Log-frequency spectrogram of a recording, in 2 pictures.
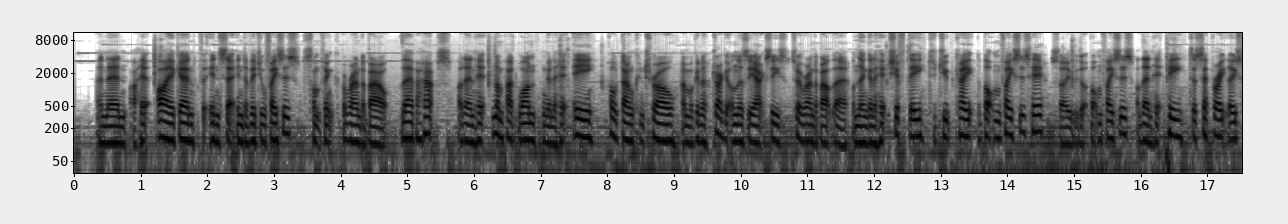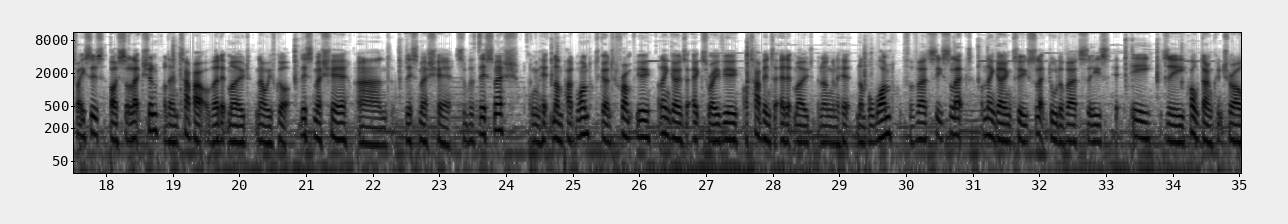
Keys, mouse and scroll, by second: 1.2 i, 4.8 click, 6.2 KP_1, 6.9 shift+middle click, 7.3 e, 9.6 ctrl+click, 12.3 shift+d, 13.0 right click, 13.5 middle click, 14.9 g, 15.5 right click, 16.4 p, 18.8 middle click, 19.0 Tab, 20.0 click, 20.8 g, 21.3 right click, 22.3 click, 22.4 g, 23.2 right click, 24.6 KP_1, 25.5 scroll up 2, 26.6 click, 27.6 Tab, 29.3 1, 31.0 a, 33.3 e, 33.7 z.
